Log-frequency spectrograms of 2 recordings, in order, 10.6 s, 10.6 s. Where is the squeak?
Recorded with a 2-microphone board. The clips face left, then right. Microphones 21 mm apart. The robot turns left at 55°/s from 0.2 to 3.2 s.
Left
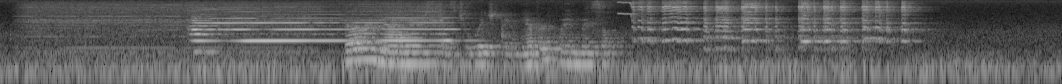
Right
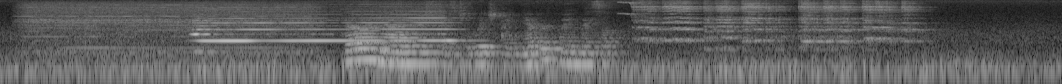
35° left (ahead or behind), 1.4 m.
